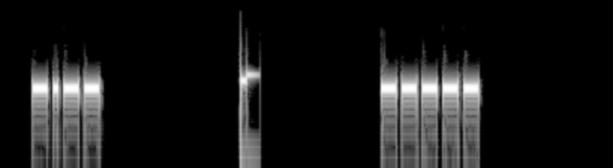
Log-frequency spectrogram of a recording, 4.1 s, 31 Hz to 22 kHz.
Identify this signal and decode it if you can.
Morse code, heard as a keyed tone, about 36 wpm, 700 Hz. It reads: Y 0
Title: Single Letter-Number Alt 35wpm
